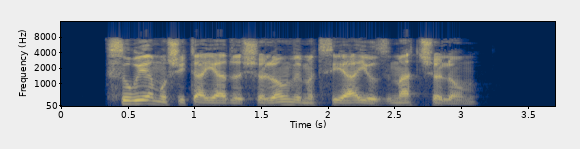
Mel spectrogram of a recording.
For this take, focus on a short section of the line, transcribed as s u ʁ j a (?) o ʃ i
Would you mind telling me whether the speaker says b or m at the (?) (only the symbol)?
m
